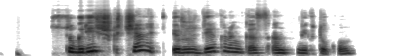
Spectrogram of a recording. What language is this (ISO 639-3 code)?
lit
